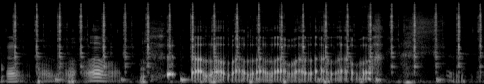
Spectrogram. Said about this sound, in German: Ich gebe dir jetzt einen 10-Sekunden-Timer.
